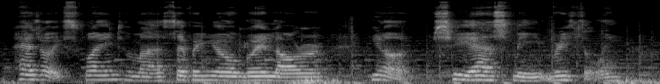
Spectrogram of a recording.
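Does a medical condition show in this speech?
Yes: cerebral palsy.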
